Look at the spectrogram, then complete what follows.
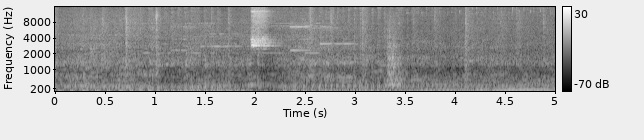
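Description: A small engine running nearby with a low, rapid putter, over the faint sizzle of deep-frying oil. There is a sharp metallic clink about two seconds in.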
